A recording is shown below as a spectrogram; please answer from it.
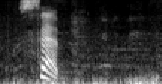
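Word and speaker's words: szebb: to say more beautiful seb seb and there are two b uh letters at the end seb more beautiful in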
